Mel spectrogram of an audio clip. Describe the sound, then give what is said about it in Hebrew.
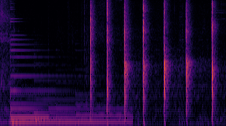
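A sustained musical chord rings out, then an audience claps hands in a steady, even rhythm, about eight crisp claps, each clearly separated with no talking. “כפיים כן, לשיר לא.”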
